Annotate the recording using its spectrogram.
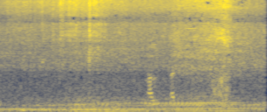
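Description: A motor vehicle's engine running nearby, a low steady hum.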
